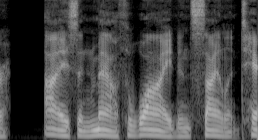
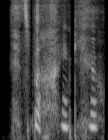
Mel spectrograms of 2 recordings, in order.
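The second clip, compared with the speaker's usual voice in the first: high breathless whisper; eerie whisper. A narrator's reading. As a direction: whisper the warning in dread. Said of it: "she said".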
